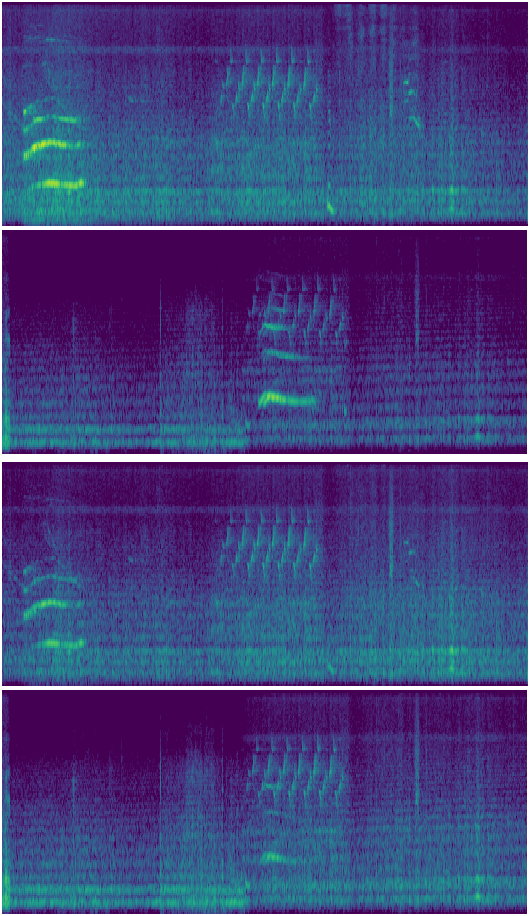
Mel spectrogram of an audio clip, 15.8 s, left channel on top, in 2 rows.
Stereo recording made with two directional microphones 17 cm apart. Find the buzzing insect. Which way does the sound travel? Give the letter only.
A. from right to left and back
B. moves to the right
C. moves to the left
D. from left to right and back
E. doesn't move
B.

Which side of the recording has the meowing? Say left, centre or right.
left.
